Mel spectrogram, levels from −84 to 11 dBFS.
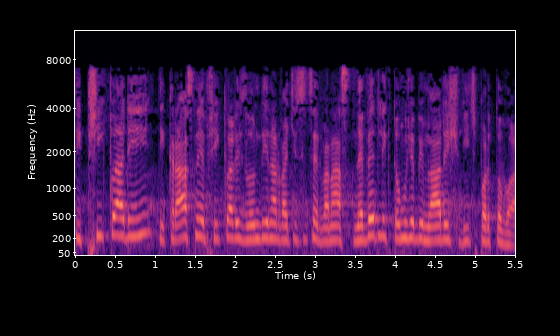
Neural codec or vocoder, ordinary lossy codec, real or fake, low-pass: codec, 16 kHz, 8 kbps, FunCodec, trained on LibriTTS, 25 frames a second; MP3, 32 kbps; fake; 7.2 kHz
